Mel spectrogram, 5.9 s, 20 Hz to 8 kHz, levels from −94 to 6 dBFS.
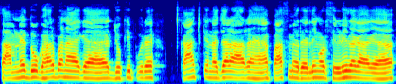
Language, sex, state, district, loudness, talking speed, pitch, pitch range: Hindi, male, Jharkhand, Garhwa, -15 LUFS, 220 wpm, 175 Hz, 165-185 Hz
